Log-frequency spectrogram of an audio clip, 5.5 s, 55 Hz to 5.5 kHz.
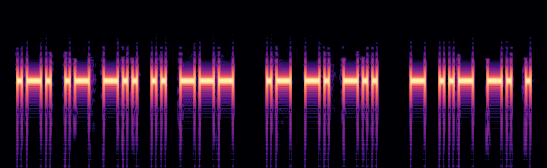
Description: Morse code, heard as a keyed tone, about 25 wpm, 600 Hz. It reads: RADIO AND TUNE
